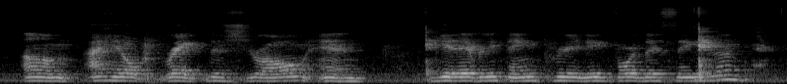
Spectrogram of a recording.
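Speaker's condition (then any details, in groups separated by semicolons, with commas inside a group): ALS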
